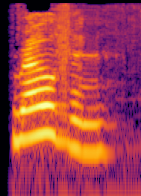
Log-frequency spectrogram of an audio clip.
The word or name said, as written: roven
